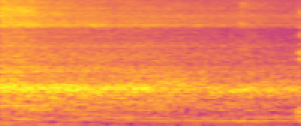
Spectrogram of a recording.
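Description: A steady low background hum with a constant noise floor and no voice.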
